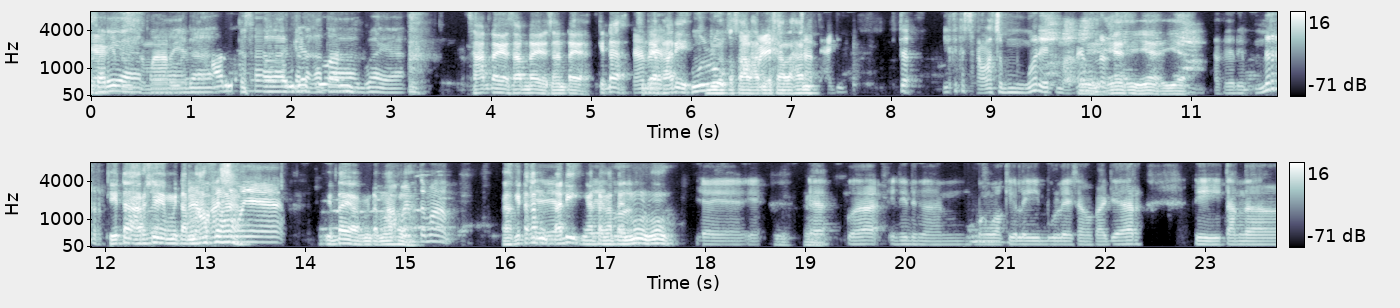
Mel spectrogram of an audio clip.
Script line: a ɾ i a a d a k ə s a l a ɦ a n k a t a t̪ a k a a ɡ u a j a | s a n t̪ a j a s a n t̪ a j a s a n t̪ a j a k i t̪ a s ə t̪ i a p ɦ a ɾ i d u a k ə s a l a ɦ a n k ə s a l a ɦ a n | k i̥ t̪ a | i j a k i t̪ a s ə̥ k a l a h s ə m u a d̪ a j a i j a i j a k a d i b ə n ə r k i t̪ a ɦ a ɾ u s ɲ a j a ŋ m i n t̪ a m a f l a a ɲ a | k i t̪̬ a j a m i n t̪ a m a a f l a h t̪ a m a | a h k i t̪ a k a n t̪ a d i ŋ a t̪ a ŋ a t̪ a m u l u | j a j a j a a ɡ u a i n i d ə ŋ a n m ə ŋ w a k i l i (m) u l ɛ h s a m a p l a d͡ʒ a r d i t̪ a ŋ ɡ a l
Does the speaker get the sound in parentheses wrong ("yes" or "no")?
yes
